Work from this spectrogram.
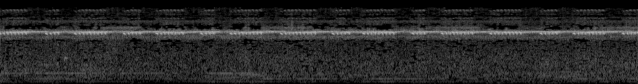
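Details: High insect chirping in a relaxation nature recording: an unbroken piercing trill of quick pulses, loudness swelling and easing slightly, with a faint low hum in the background.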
